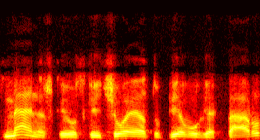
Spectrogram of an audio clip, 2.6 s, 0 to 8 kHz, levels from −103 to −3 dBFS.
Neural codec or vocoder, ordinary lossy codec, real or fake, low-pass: none; AAC, 48 kbps; real; 7.2 kHz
